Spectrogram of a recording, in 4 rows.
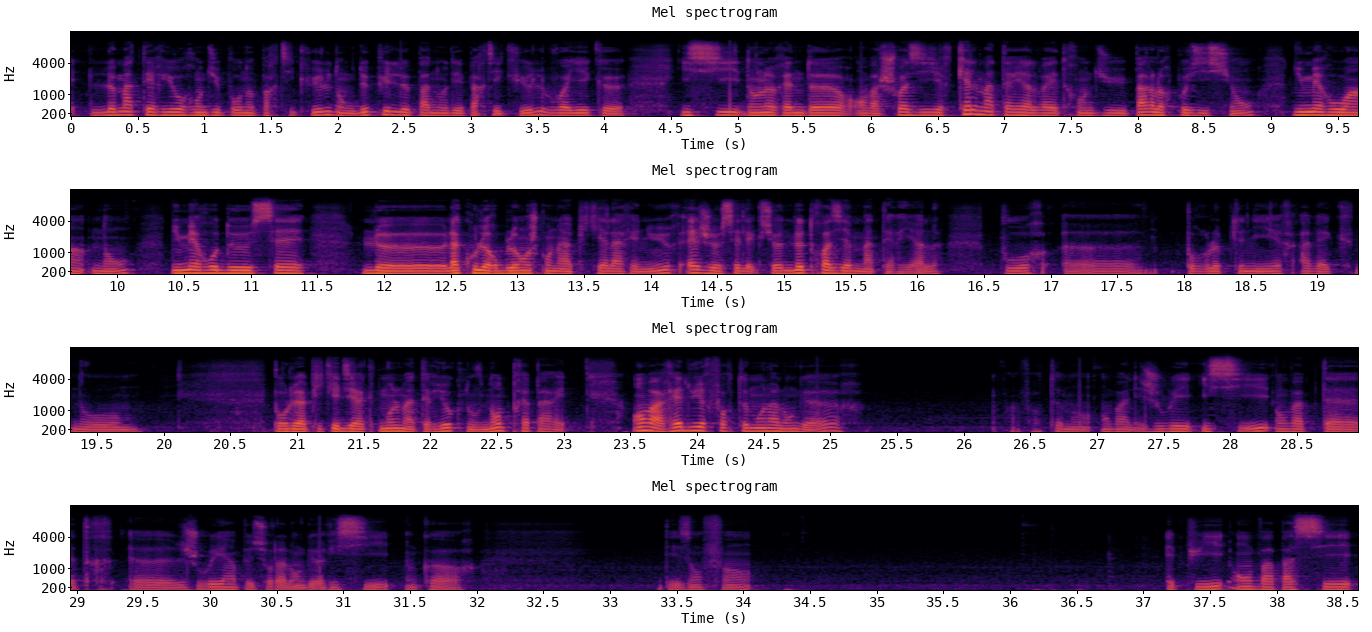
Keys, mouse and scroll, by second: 9.0 click, 13.2 click, 16.6-18.5 scroll up 4, 18.5 scroll up 1, 22.7 shift+click, 26.3-27.1 scroll down 9, 27.1 scroll up 1, 28.8 shift+click, 33.4 shift+click, 35.9-36.6 scroll up 11, 37.0 click, 38.0 click.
